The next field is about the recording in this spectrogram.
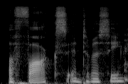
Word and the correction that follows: faux: Faux. – No, fox. – No, faux. – No, it's spelled F-A-U-X. – Yes, but it's French and it's faux, pronounced faux, dear.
